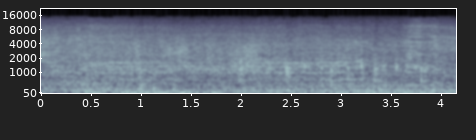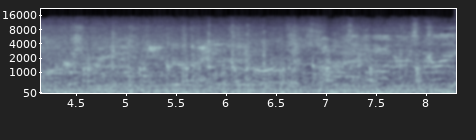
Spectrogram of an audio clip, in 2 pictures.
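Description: Log flume boat being carried up the lift hill by the chain conveyor: a steady low rumble and rattle of the chain under the boat, with voices in the background.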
